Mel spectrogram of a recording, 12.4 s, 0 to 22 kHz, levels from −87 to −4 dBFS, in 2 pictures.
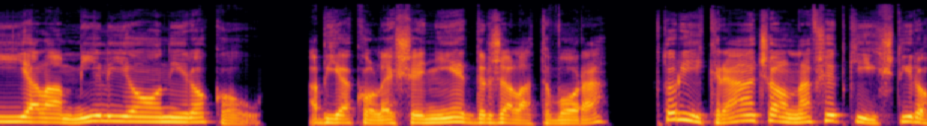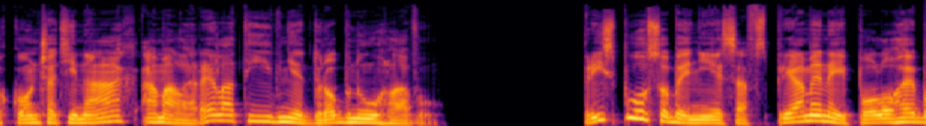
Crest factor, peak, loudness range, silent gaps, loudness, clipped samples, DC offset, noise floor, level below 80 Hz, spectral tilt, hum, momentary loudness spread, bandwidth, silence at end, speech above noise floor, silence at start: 14 dB; -2 dBFS; 2 LU; 1.79-2.06 s, 4.10-4.36 s, 9.18-10.08 s; -15 LUFS; under 0.1%; under 0.1%; under -90 dBFS; -50 dBFS; -6 dB/octave; none; 7 LU; 18.5 kHz; 0 s; over 75 dB; 0 s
